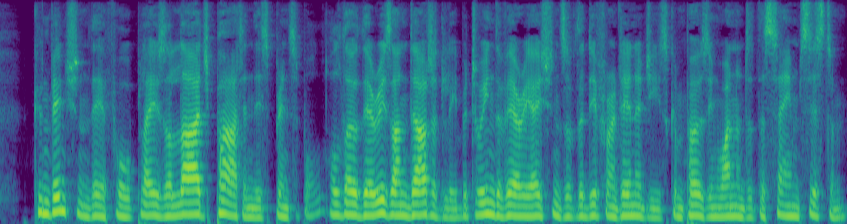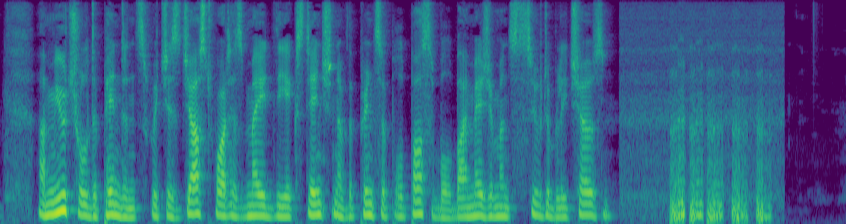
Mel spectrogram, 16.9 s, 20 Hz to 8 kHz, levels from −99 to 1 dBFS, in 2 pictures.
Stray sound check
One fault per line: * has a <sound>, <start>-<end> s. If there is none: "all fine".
* has a laugh, 15.2-16.2 s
